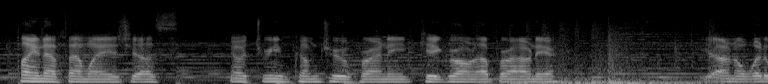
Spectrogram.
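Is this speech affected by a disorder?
Yes: ALS; speaks through computer, feeding tube.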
